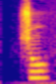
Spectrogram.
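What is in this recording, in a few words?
"zhu", Mandarin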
